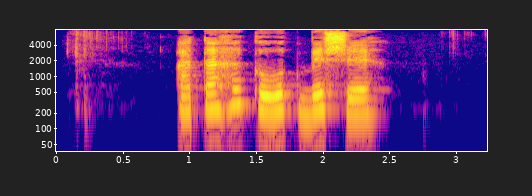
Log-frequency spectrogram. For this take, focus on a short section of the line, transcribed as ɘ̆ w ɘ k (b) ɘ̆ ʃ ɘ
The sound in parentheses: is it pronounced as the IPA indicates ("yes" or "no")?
yes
